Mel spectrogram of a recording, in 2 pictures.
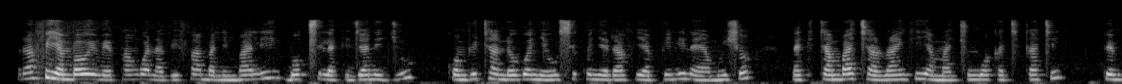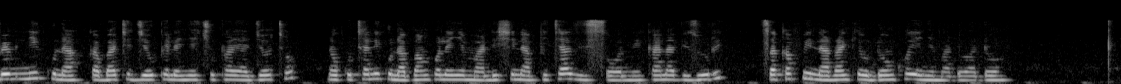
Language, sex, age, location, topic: Swahili, female, 18-24, Kisumu, education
